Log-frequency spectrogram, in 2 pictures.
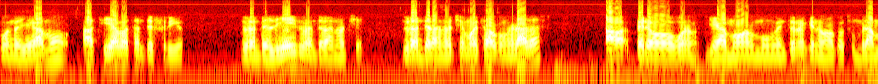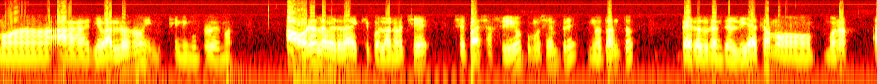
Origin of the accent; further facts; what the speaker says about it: Málaga, Andalusia, Spain; bueno, yo soy de Málaga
